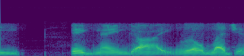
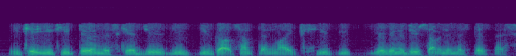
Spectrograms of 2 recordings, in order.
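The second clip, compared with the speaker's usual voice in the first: put-on quiet voice, lower pitch; 2 semitones lower, 8 dB quieter than usual. Retelling what a man said after pulling him close when he was nineteen, imitating someone speaking quietly. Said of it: "said very quietly".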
